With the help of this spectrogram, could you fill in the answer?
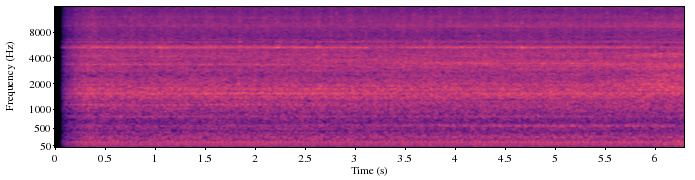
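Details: Mercedes W219 CLS63 with M156 engine at steady idle; constant light metallic jingle (shara-shara) riding high over the engine, with play found in the tensioner pulley; belt and pulley set to be replaced.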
